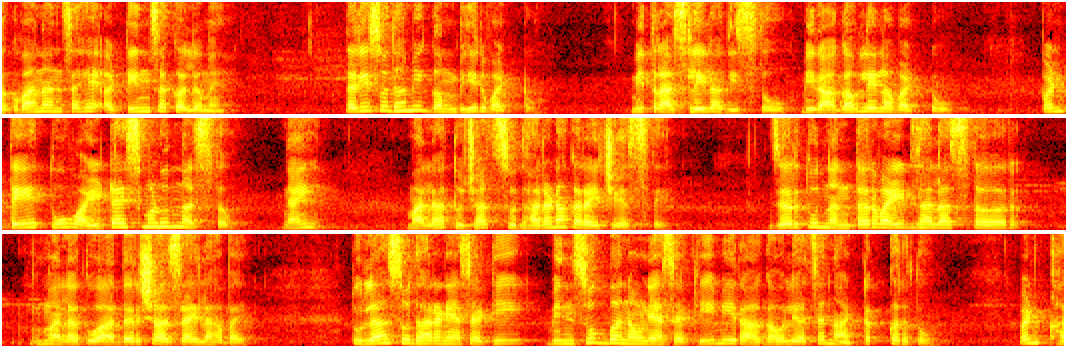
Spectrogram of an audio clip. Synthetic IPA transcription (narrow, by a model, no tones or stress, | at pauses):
bʱəɡʋanãnt͡səɦeʔəʈint͡səkələme | t̪əɾiːsud̪ʱːamiːɡəmbʱiːɾʋaʈ̚t̪o | miːt̪ɾaslelad̪ist̪omiːɾaɡaʋlelaʋaʈ̚t̪o | pəɳt̪et̪uʋaiʈajsm̤əɽ̃uːnːəst̪əː | naɦi | məlat̪ud͡ʑʱat͡ssud̪ʱaɾɳ̃akəɾajt͡ɕiːəst̪e | d͡zəɾt̪uːnənt̪əɾʋaiʈd͡zʱalast̪əɾ | məlat̪uad̪əɾɕəəsajlaɦəbaj | t̪ulasud̪ʱaɾɳjasaʈʰiːʋinsuːk̚bənəʋɳjasaʈʰiːmiːɾaɡaʋljat͡sənaʈəkːəɾt̪o | pəɳkʰə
